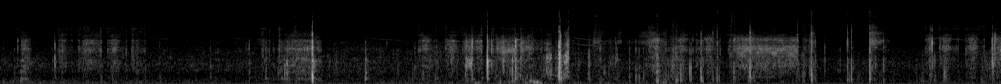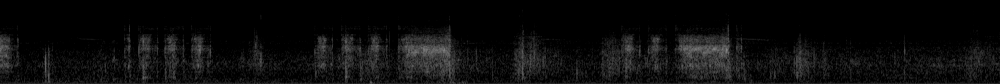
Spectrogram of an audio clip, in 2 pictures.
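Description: Footsteps through dry grass and brush, with irregular crackling of stems and sharp snaps. Hoodie fabric rubs against the microphone as the camera swings at chest height.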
